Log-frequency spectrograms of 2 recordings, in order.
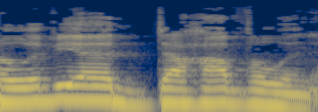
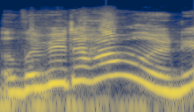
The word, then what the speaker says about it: Olivia de Havilland: Has Errol Flynn and Olivia de Havilland in it. Who's the name I just butchered? – Olivia de Havilland, yeah.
